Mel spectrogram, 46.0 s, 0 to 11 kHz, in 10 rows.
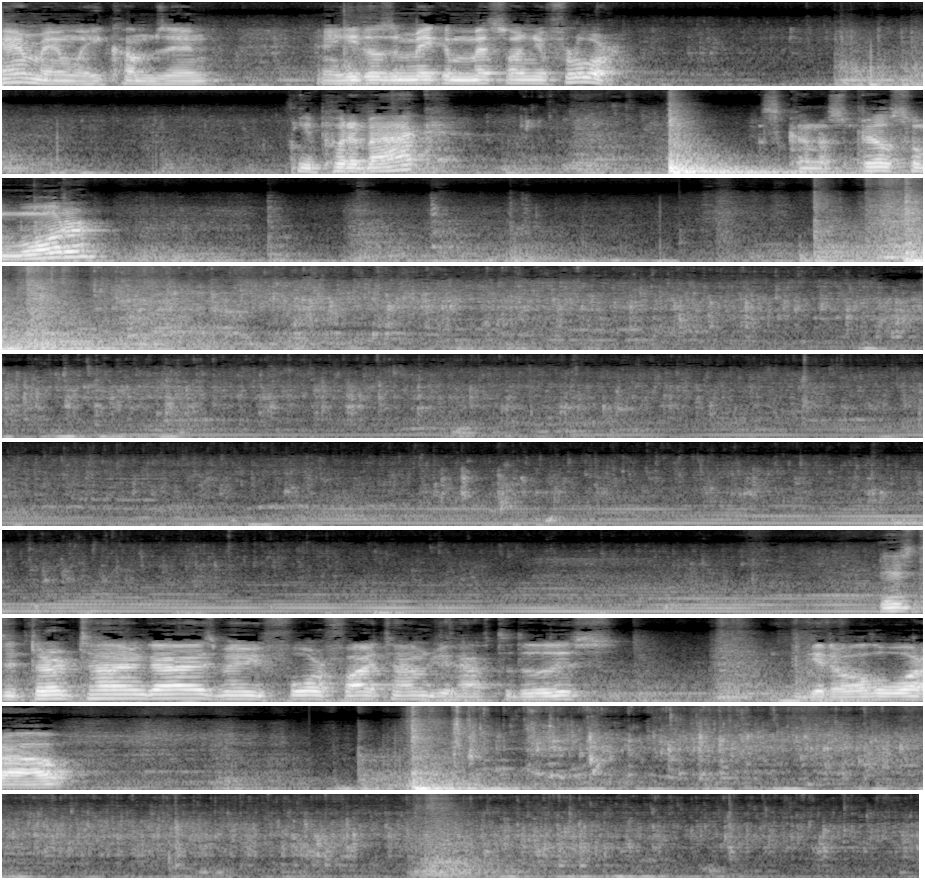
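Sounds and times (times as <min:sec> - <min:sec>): water gushing from drain hose: 0:13.6 - 0:32.1, 0:39.0 - 0:46.0
steady pouring stream: 0:13.9 - 0:31.9, 0:39.1 - 0:46.0.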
